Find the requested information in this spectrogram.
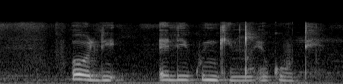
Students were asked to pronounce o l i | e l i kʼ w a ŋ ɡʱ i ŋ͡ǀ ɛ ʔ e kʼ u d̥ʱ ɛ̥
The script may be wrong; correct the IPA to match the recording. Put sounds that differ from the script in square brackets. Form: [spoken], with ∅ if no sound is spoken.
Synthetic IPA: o l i | e l i kʼ w [i] ŋ ɡʱ i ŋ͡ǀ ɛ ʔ e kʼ [uː] d̥ʱ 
